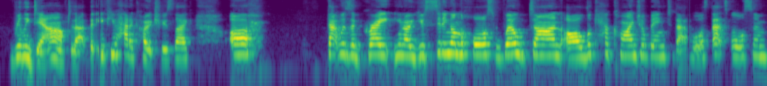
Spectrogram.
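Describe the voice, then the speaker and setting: Raised and projected, the voice carries a bright, sharp tone and an Australian accent, with big swings in loudness. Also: woman, high pitch for a woman, ordinary pitch variation, moderate pace, very clean recording, silent background. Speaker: psychologist. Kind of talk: interview.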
